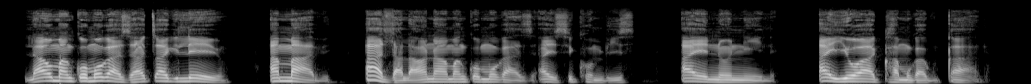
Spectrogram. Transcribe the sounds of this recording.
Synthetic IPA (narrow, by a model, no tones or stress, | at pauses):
lawɔmaŋkʼɔmɔɣaziaǀaɣilɛjɔ | amaβi | aɮalawanaamaŋkʼɔmɔɣaziʔajisikʰombʱiːsḁː | jɛnoniːlɛ | ajijɔwaaǃʰamuɣaɣuǃaːla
